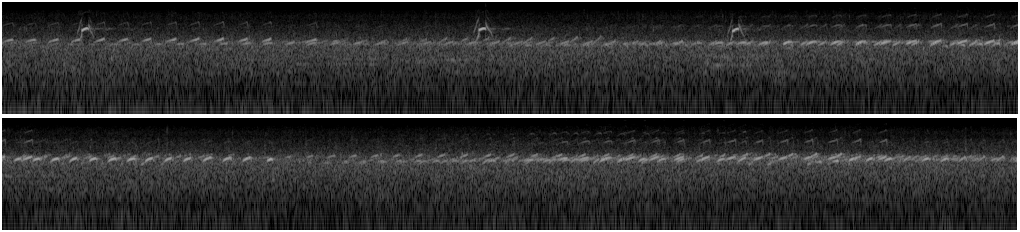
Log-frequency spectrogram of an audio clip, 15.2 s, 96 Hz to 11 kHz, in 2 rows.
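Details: At night in Tokyo's Akigawa Valley, a Kajika frog sings over a clear stream, captured with a Zoom H6. A steady chain of quick, rising whistled chirps continues throughout, broken by three sharp, higher clicks or notes.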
